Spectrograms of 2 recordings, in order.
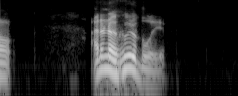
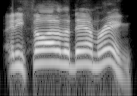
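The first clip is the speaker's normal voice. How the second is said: higher, louder burst of disbelief; excited; 8 semitones higher, 5 dB louder than usual. Real, not acted. Streamer watching the fighter fall out, excited. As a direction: blurt it out as he tumbles out.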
